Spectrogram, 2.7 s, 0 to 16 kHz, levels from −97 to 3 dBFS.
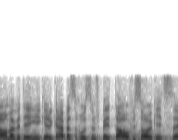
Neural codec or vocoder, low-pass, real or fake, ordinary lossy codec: none; 7.2 kHz; real; none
